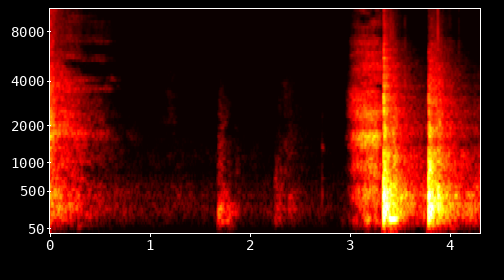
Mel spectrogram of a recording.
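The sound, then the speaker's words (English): Fireworks set off on the street right by a house: two sharp, loud bangs less than half a second apart, wrapped in crackling hiss, after a mostly quiet stretch with a faint rustle. “They're setting them all on the street right by our house.”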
